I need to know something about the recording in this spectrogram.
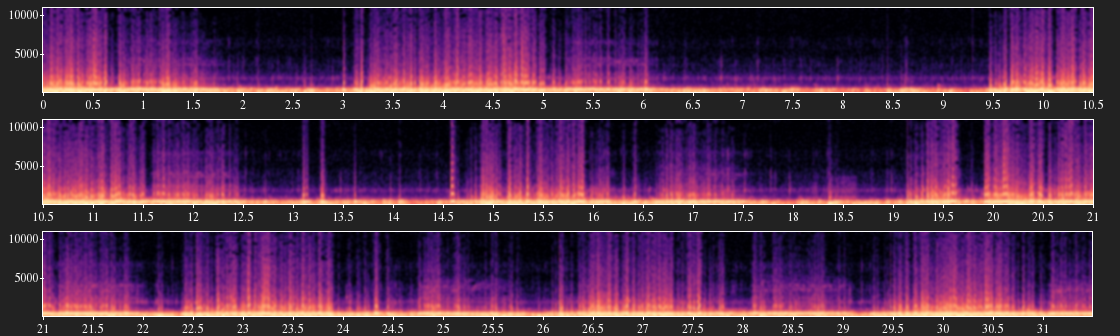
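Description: Muffled underwater sound picked up by a camera over a reef: a steady low rumble with loud rushing, bubbling bursts every few seconds.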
